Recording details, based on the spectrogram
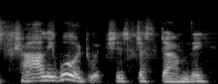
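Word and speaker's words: Chorleywood: read in hertfordshire but the moment you pronounce it you understand where it is because it's charlie wood which is just down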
